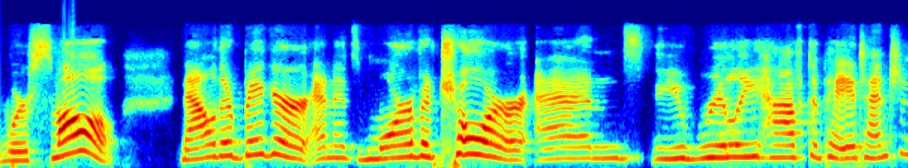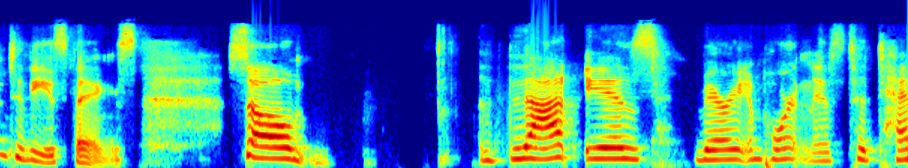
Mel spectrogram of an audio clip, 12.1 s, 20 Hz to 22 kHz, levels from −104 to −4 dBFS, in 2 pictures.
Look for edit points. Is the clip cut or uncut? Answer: uncut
